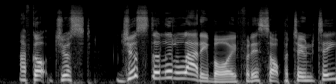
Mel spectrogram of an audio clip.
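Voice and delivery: put-on British accent, pitched high. Show the other speaker how Harry sounded, imitating Harry's accent. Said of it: "That accent killed me".

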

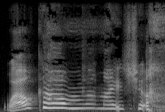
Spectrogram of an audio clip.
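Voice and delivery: very high, shrill, booming wicked witch voice. Announcing a new voice, the speaker debuts a character: wicked witch voice. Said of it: "This is Olivia. Wicked witch".

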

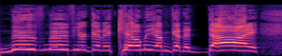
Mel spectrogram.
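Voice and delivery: mock desperate, high, frantic screaming. Retelling how players screamed while the speaker blocked the tv: imitating them screaming. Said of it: "while they're screaming at me".

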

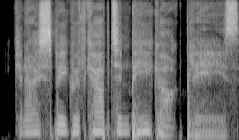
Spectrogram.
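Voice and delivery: put-on sultry vamp voice. Retelling how she phones and asks for someone, in a put-on sultry femme fatale voice. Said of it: "put-on, sultry femme fatale voice".

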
